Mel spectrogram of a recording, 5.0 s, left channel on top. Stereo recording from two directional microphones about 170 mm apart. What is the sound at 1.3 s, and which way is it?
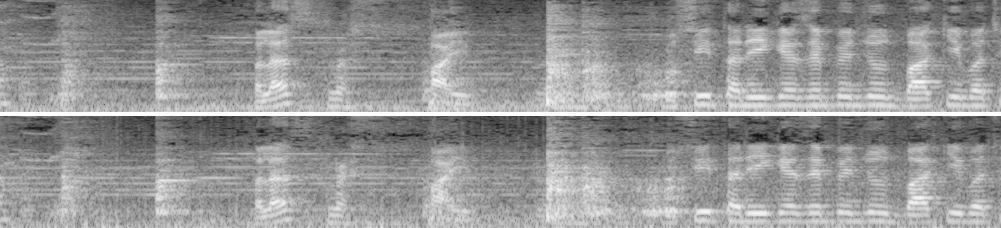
Speech, 30° left (ahead or behind).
